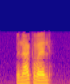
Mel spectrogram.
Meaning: 1. mediopassive of բնակել (bnakel) 2. to live, reside
- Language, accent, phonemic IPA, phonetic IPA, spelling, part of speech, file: Armenian, Eastern Armenian, /bənɑkˈvel/, [bənɑkvél], բնակվել, verb, Hy-բնակվել.ogg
